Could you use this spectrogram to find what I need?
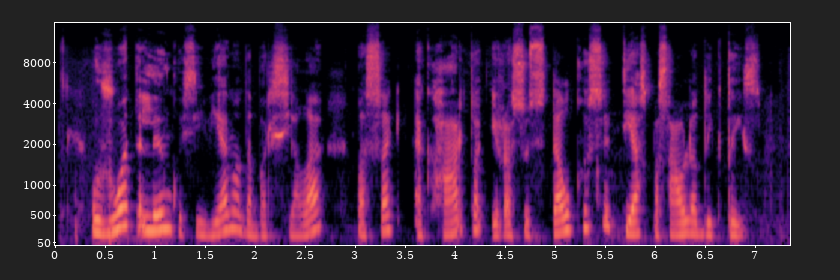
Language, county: Lithuanian, Kaunas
